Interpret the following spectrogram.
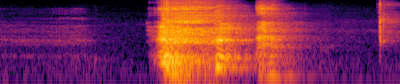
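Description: A young man coughing: one short, loud fit of two or three quick coughs about a second in. It is the lingering cough left over from a cold, which comes from a ticklish throat.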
